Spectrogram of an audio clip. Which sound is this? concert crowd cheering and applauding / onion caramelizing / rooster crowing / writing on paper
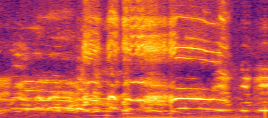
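rooster crowing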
